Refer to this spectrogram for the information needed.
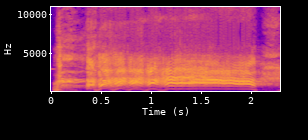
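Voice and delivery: cracks up laughing hard; burst of laughter. Real, not acted. Laughing at own joke.

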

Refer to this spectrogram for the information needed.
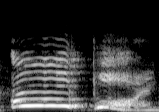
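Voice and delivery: loud, very high cartoon mouse falsetto; Mickey Mouse. Shown as a demonstration. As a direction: demonstrate a squeaky mouse exclamation, loudly. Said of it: "That's how Mickey Mouse sounds".

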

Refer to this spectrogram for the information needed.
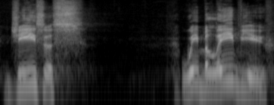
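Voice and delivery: a touch of earnest prayer; humble prayer. Retold or imitated. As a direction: pray it as a humble plea. Model prayer of submission.

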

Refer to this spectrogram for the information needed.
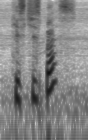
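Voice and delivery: high startled what's going on; surprised. Shown as a demonstration. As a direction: ask in amazement. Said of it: "depending on how you use your voice".

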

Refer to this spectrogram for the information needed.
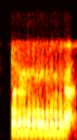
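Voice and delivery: rapid-fire rolled-lip sound; imitated chatter noise. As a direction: trill a burst to mimic someone rattling on. Imitates a client rattling on.

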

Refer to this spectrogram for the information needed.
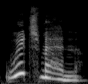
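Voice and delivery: high, loud, thrilled cry; squealing with excitement; excited squeal. A narrator's reading. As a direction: burst out with giddy excitement. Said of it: "who was popping with excitement".

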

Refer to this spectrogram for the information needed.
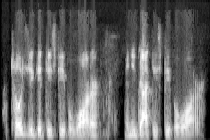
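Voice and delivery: low, firm retelling of God's words; God speaking. Retold or imitated. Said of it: "He said".

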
